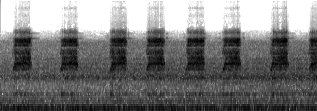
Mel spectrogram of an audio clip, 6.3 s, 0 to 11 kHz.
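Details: At an owl nest on the evening of 1 January 2015, during the second mouse delivery: rasping, noisy screeches repeat steadily, about one a second, over a low electrical hum.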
